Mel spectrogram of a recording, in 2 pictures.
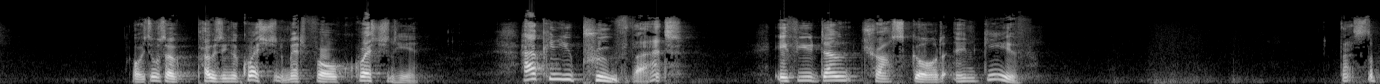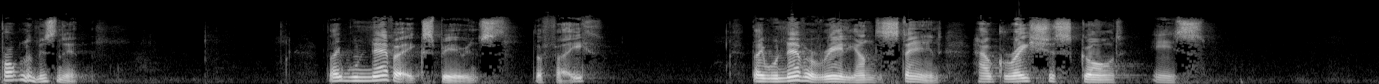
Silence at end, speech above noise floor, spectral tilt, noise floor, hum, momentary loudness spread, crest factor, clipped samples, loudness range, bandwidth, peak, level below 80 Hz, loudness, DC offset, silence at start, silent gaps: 1.75 s; 45 dB; -4 dB/octave; -59 dBFS; none; 12 LU; 16 dB; under 0.1%; 8 LU; 12.5 kHz; 0 dBFS; -50 dBFS; -14 LUFS; under 0.1%; 1.35 s; none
